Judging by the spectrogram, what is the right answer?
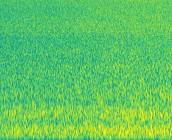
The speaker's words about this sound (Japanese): そして滝の音も近くに聞こえだし、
